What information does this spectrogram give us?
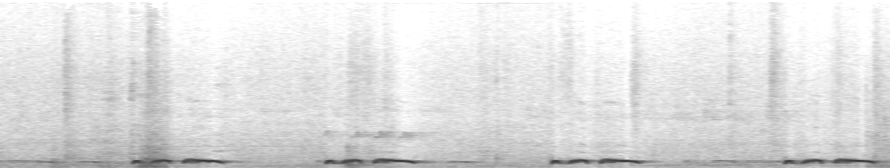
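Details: Spotted dove coo in a voice style meant to draw in wild doves: four evenly spaced phrases over nine seconds, each a quick doubled note followed by a smooth extended coo, with faint softer coos and light hiss.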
